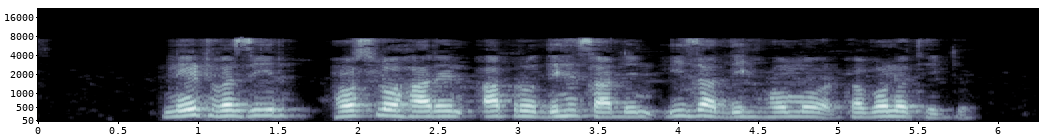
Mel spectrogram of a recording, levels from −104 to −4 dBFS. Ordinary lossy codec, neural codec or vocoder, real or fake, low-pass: AAC, 32 kbps; none; real; 7.2 kHz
